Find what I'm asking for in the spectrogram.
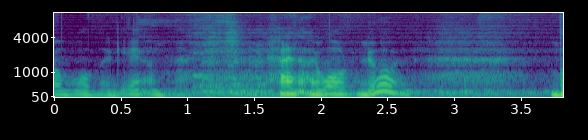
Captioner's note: laughter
